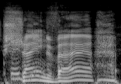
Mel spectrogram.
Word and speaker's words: Chênevert: D'abord, la belle visite, c'est celle de Chenevert. Est-ce que je prononce bien ton nom de famille? Absolument. Chenevert, qui est directrice des loisirs et de la culture de Saint-Damien.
